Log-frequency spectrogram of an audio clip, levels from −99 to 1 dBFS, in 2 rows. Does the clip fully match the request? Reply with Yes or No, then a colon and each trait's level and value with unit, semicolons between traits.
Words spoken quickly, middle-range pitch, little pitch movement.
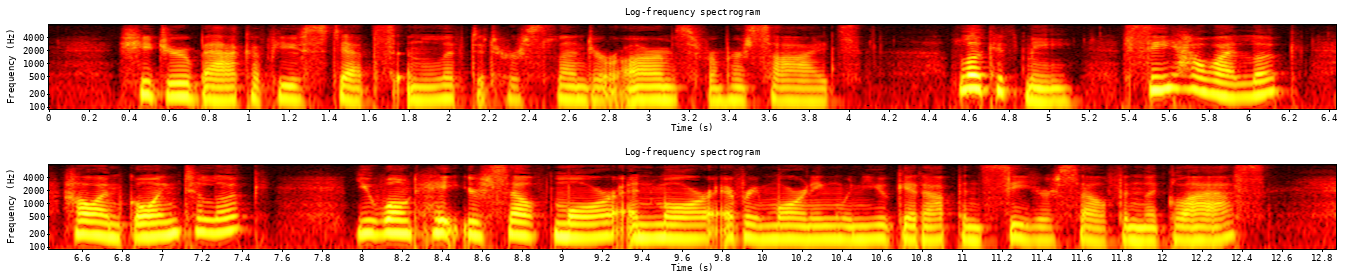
No: fast, 210 wpm; medium, 160 Hz; average, 4.7 semitones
